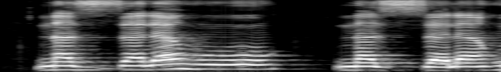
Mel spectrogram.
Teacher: نون کو زا کے ساتھ ملائیں گے اور زا کو سختی کے ساتھ، شدت کے ساتھ پڑھیں گے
